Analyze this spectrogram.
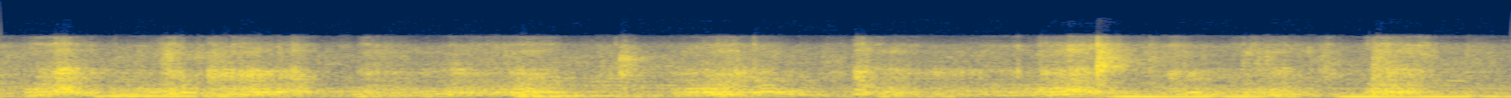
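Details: Bull Terrier puppies, two of them, wrestling in play; throaty growls and grumbles come in short bursts, some louder snarls near the end, over a constant low hum.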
